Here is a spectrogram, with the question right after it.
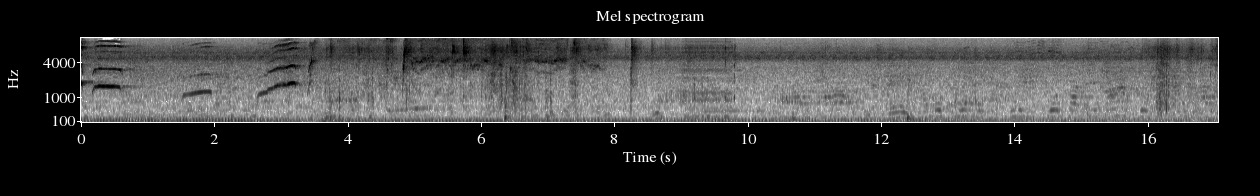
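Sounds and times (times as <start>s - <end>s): baby monkey distress cries: 2.6s - 7.9s
branches and leaves rustling: 3.4s - 8.6s, 15.9s - 17.0s.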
